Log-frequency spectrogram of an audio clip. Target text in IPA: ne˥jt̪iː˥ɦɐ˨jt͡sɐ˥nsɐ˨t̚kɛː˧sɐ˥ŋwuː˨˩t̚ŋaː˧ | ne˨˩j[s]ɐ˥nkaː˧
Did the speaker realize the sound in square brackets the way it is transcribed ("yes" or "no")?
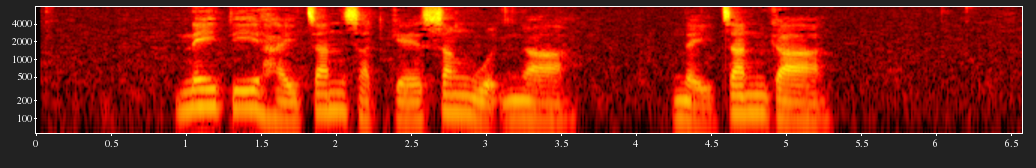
no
